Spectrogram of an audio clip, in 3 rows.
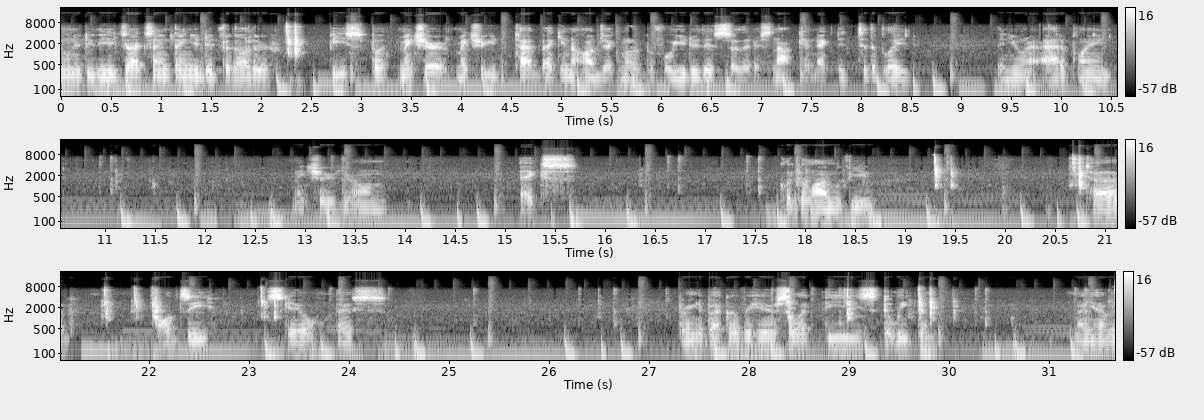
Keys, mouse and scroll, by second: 2.2 click, 2.3 Tab, 2.6-3.2 scroll down 2, 3.2-6.0 scroll down 1, 6.0 scroll down 3, 9.8 click, 16.7 click, 19.3 a, 20.7 Tab, 21.9 alt+z, 23.1 s, 24.4 click, 27.7 click, 28.7 shift+click, 29.7 x, 30.7-31.3 scroll up 2, 31.3 click.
